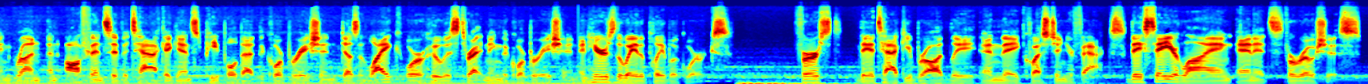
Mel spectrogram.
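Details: Adult man speaking; ordinary speech.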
